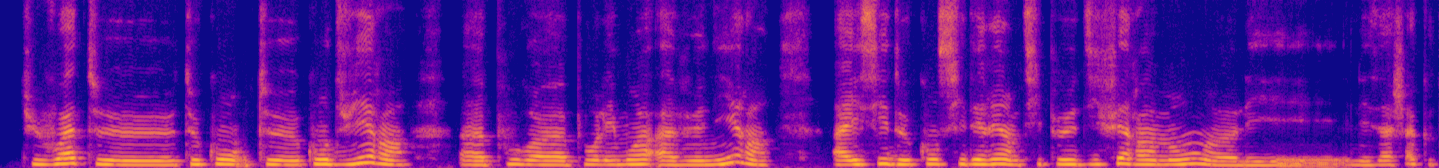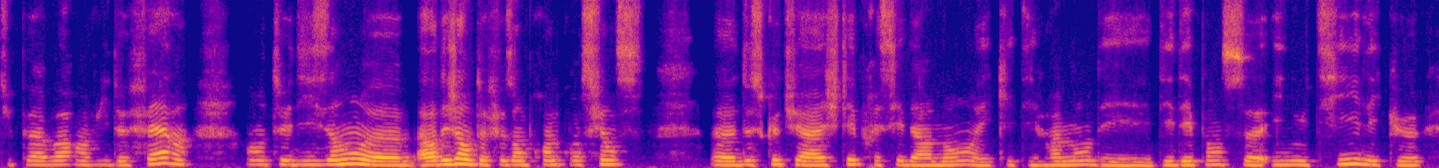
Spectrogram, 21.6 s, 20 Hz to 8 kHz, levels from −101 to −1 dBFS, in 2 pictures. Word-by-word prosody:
tu 225 - -4
vois, 235 +4 +4
te 195 -6 -1
te 195 +3 -3
con 215 -2 +1
te 205 -3 0
conduire, 220 +2 +2 0.4
heu, 190 -1 -2
pour, 220 -2 -2
heu, 195 -1 +2
pour 210 +2 -4
les 200 0 -4
mois 215 +2 +2
à 195 -2 -1
venir, 200 +4 -1 0.5
à 200 0 +1
essayer 215 +3 +2
de 215 -1 +3
considérer 220 +1 +1
un 215 -3 +1
petit 220 +2 -9
peu 220 0 +1
différemment, 215 0 0
heu, 180 -1 -1
les 175 - -7
les 185 0 -7
achats 195 +3 -5
que 220 -2 -19
tu 200 -3 -18
peux 195 +1 -12
avoir 195 +1 -2
envie 190 0 -8
de 180 0 -6
faire, 230 +3 +2 0.4
en 200 0 -7
te 200 +1 -5
disant, 210 +4 +4
heu 180 -1 +5
alors 180 +2 +5
déjà 210 +4 +7
en 220 - +6
te 205 -2 +1
faisant 190 0 -2
prendre 195 +1 -4
conscience, 205 +2 -3 0.5
heu, 180 -1 +3
de 190 +2 -3
ce 190 - -1
que 210 - +1
tu 210 0 -2
as 185 - +5
acheté 180 +4 +1
précédemment 180 -1 -2
et 165 -2 -3
qui 165 - -16
étaient 175 0 -8
vraiment 180 +3 -2
des 165 -3 -3
des 185 - -3
dépenses, 190 +3 -2
heu, 175 -1 +2
inutiles 195 +4 -1
et 190 - -2
que 180 -1 -4
200 Hz, 180 wpm, -24 LUFS, 185-215 Hz, 0.5 s, déjà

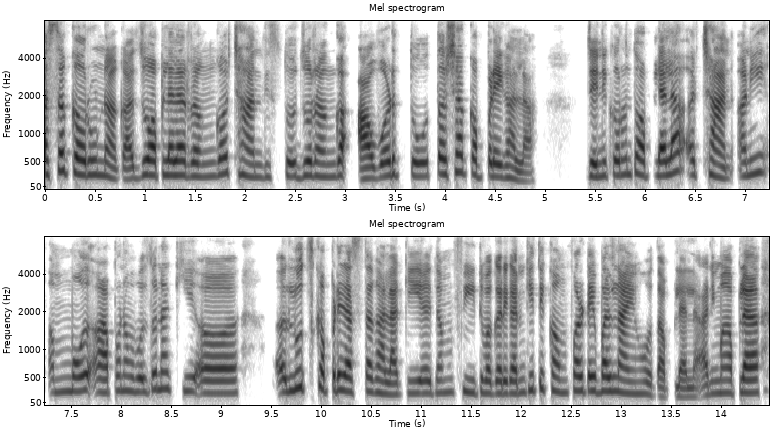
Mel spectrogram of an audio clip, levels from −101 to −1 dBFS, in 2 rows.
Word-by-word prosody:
असं 295 +5 +4
करू 265 -2 +4
नका, 190 -6 0
जो 230 +8 0
आपल्याला 255 0 +5
रंग 235 +1 -3 0.2
छान 235 -4 -1
दिसतो, 225 +2 -5
जो 250 +1 0
रंग 230 0 -3 0.3
आवडतो 250 - 0
तशा 285 +3 +3
कपडे 235 -2 +2
घाला. 180 -8 -4 0.6
जेणेकरून 245 +3 0
तो - - -1
आपल्याला 255 +3 +4
अ, - - -1
छान 230 -7 +4
आणि 270 +6 -3
अ, 230 - -9 0.5
आपण 265 +3 -3
बोलतो 245 +4 -3
ना 295 0 -3
की 260 -4 -10
अ, 220 0 0 0.5
लूज 305 +6 0
कपडे 280 -2 +1
जास्त 250 -1 +1
घाला 215 -5 +1
की 220 0 -5
एकदम 225 +2 -5
फिट 240 -3 -5
वगैरे 220 0 +2
कारण 220 +1 +1
की 275 - -2
ते - - +1
कम्फर्टेबल 260 +1 +1
नाही 230 -3 +3
होत 205 -5 -7
आपल्याला 155 0 -4
आणि 185 +4 -4
मग 225 +1 -2
आपल्या 225 0 +6
240 Hz, 180 wpm, -24 LUFS, 220-260 Hz, 0.6 s, आपल्या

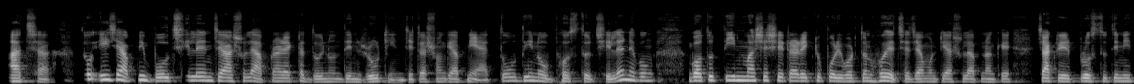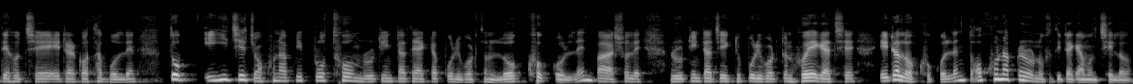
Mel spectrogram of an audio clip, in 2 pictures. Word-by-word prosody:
আচ্ছা। 145 -2 0 0.4
তো - - -13 0.2
এইযে 220 0 +4
আপনি 210 0 0 0.2
বলছিলেন 160 +3 0
যে, - - +1
আসলে 160 +1 -4
আপনার 150 +2 -4
একটা 145 - -6
দৈনন্দিন 130 0 -4
রুটিন, 135 -6 -2
যেটার 130 +2 -4
সঙ্গে 135 -1 -4
আপনি - - -6
এতদিন 170 +7 -3
অভ্যস্ত 140 +2 -5 0.2
ছিলেন 135 - +2
এবং 175 -1 -4 0.5
গত 175 0 +4 0.2
৩ 190 -1 +4
মাসে 185 0 +3
সেটার 165 -1 +1
একটু 160 +1 -6
পরিবর্তন 150 0 -1
হয়েছে। 160 -5 +2
যেমনটি 135 0 -3
আসলে 135 0 -6
আপনাকে 125 -1 -6 0.4
চাকরির 145 -1 +4
প্রস্তুতি 150 0 -1
নিতে 145 0 -1
হচ্ছে 135 0 -3 0.2
এটার 130 0 -2
কথা 130 +2 -2
বললেন। 120 +1 -1 0.4
তো - - +9 0.4
এইযে 215 +2 +5
যখন 145 +3 -4
আপনি 170 +3 -4
১ম 175 0 0
রুটিনটাতে 140 +1 -3
একটা 125 +2 -4
পরিবর্তন 120 0 -3
লক্ষ্য 135 +5 0 0.2
করলেন 115 - 0
বা 145 - +1
আসলে 135 +2 -3 0.4
রুটিনটা 145 +2 0
যে - - +1
একটু 145 +2 -6
পরিবর্তন 140 0 0
হয়ে 160 +1 +8
গেছে, 135 +2 +2 0.4
এটা 215 +7 +8
লক্ষ্য 135 -1 -1
করলেন। 130 +8 0
তখন 185 +5 +4
আপনার 210 -3 +3
অনুভূতিটা 120 -2 -2
কেমন 115 -2 +3
ছিল? - - 0
145 Hz, 160 wpm, -25 LUFS, 130-165 Hz, 0.5 s, তো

